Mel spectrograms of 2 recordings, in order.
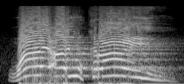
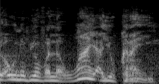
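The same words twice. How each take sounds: First: Slow, drawn-out, raised question; impassioned cry. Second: Very low, soft and grave; hushed question. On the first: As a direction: call it out long and high to the congregation. Same question repeated for the congregation. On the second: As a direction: ask it gently, almost under the voice. Companions ask the weeping Prophet. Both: Retold or imitated.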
